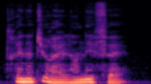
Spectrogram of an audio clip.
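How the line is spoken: Sighing. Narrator (French): dit Jones en soupirant

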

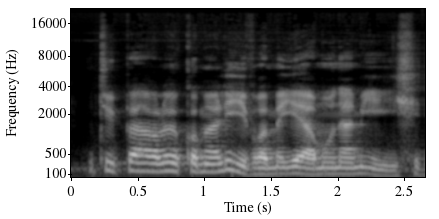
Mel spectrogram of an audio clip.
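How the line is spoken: Jovial, cheerful tone. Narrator (French): dit-il d'un ton joux et jovial

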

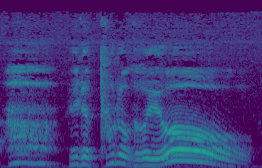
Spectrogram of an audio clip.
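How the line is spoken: Surprised exclamation. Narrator (French): s'écria-t-elle toute surprise

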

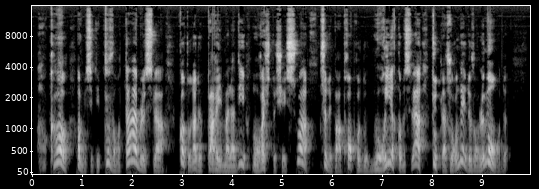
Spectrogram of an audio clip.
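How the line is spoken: Shuddering exclamation. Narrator (French): Le roi s'écria en frissonnant

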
